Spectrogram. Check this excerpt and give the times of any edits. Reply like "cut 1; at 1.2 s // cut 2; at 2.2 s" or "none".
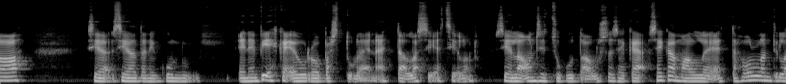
none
